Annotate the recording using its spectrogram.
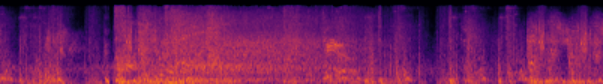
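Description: Fighting game effects crash and whoosh in quick bursts.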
